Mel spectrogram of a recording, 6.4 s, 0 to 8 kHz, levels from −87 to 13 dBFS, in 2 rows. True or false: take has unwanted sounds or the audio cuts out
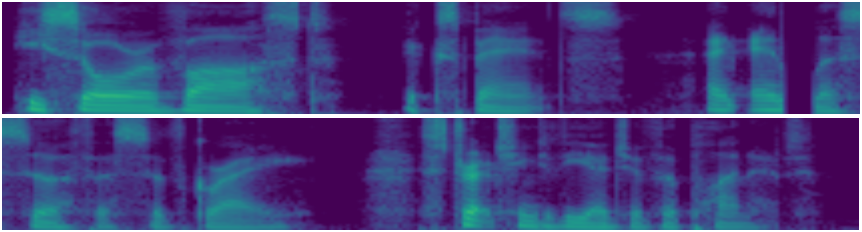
true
